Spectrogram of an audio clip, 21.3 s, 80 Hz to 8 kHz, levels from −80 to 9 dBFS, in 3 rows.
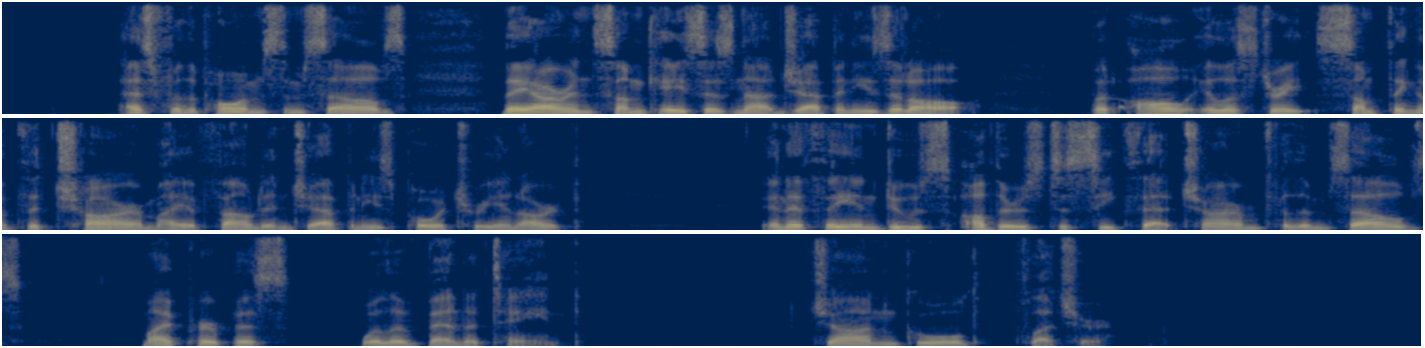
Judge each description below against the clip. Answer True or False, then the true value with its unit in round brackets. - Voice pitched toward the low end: True (105 Hz)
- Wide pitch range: True (6.1 semitones)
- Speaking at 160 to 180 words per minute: False (140 wpm)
